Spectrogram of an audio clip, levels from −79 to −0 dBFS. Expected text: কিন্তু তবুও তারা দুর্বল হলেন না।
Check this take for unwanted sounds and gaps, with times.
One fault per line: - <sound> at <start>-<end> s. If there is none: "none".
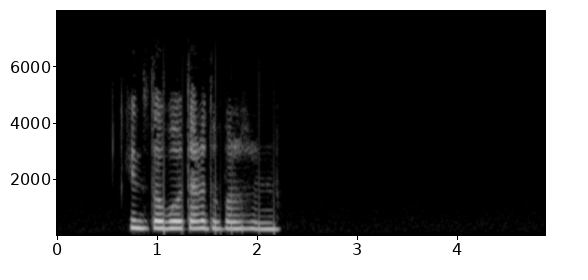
none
